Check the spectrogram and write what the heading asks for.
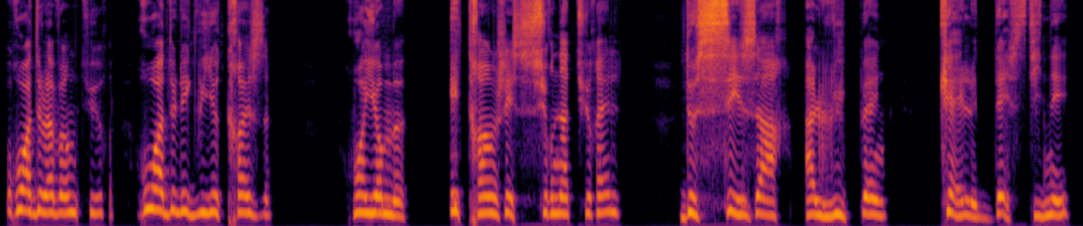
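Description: Lupin, a woman doing a swaggering gentleman thief. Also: fairly high pitch, steady tone, slow, no echo, clean studio sound. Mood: grandiose. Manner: grandiose, boastful, then hushed and tender. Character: suave proud male gentleman thief. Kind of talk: audiobook reading.

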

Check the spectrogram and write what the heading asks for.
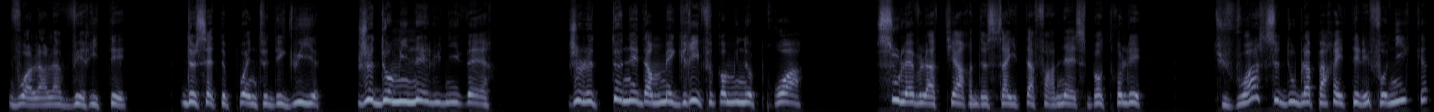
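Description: A woman reading aloud and voicing a proud, boastful male gentleman thief in a storybook. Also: medium pitch, no room sound, clean studio sound. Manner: grandiose, boastful, then hushed and tender. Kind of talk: audiobook reading.

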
